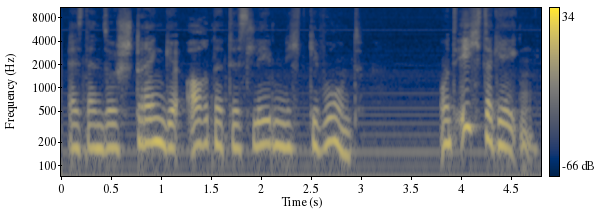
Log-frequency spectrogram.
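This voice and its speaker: A woman's voice: mid-range voice, warm tone, close to an everyday voice. An actress in a radio play, playing a devoted but exasperated middle-aged woman writer with a motherly, wry, dramatic manner. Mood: concerned, reflective.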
